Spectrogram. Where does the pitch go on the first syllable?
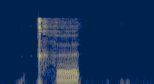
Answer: rising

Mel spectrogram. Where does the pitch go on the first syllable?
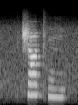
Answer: high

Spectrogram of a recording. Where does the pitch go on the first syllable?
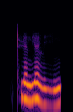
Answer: falling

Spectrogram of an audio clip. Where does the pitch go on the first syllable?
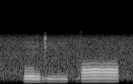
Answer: low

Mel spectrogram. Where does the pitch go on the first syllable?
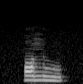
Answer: low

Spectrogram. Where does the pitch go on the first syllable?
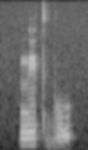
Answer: high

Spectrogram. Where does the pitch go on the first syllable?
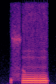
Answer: high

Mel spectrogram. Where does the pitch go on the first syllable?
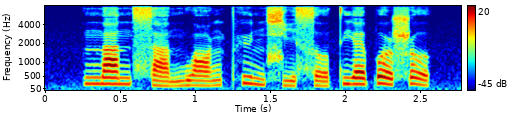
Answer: high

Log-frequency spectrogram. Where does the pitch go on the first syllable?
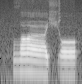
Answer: falling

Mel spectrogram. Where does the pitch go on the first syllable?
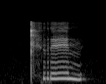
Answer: falling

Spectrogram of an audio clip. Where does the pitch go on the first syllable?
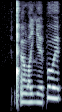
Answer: low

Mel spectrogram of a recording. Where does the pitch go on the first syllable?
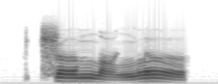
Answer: high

